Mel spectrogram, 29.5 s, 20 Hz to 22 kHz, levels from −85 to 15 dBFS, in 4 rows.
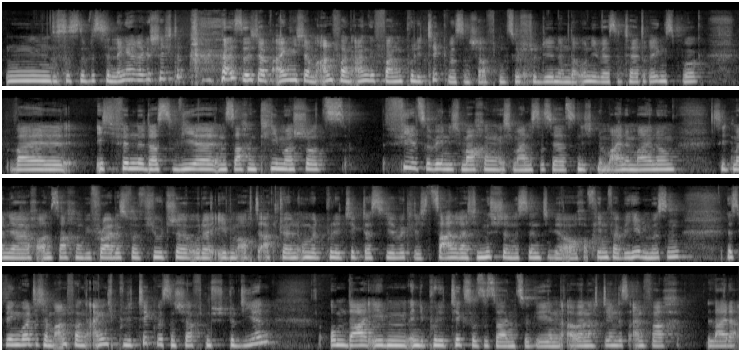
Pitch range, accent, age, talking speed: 185-215 Hz, German, 20-39, 190 wpm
